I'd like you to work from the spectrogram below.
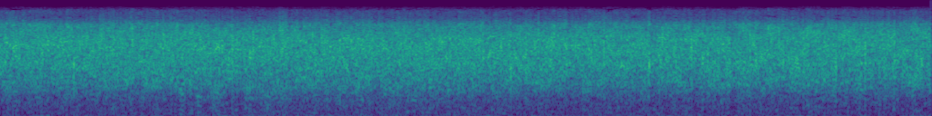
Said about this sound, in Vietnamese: Chúng con xin tạ ơn Cha, chúng con xin cúi đầu tạ ơn Cha, và chúng ta cùng nổ một tràng vỗ tay thật lớn để tạ ơn Chúa.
